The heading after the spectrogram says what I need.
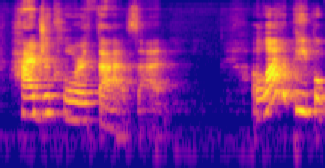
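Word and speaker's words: hydrochlorothiazide: I've heard hydrochlorox. I've heard I've heard um I've pretty much just heard hydrochlorox, but it's actually pronounced hydrochloroioide.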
